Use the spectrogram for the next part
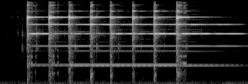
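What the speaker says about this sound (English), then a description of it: "Ring your bell." Bicycle bell rung in a quick series of about eight bright metallic dings, evenly spaced and loud, ringing on briefly after the last strike, with no voices.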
